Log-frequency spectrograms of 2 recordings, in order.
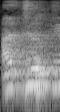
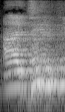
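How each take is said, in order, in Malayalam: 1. j ശബ്ദത്തിന് ശേഷം സ്വരമില്ല. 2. j ശബ്ദത്തിന് ശേഷം i സ്വരമുണ്ട്. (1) "തെറ്റു വരുന്നത് അജിർനി എന്ന് പറയരുത്, അജീർ എന്നുള്ള സുക്കൂന് പറയരുത്" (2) "അജിർനി എന്ന് പറയണം"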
